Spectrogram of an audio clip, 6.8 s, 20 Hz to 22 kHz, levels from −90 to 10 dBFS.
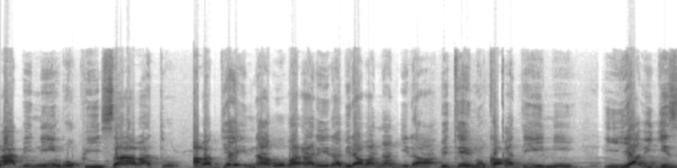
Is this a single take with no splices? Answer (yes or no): no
